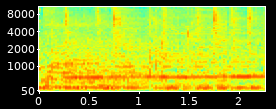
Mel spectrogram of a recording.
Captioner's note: cheering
